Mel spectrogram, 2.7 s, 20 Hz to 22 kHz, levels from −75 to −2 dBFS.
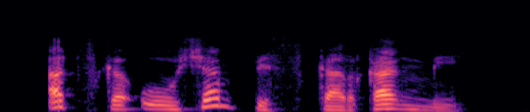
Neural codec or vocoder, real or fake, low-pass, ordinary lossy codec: none; real; 5.4 kHz; Opus, 24 kbps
